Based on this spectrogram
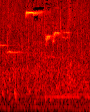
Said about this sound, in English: Near the church, the river seems quiet. Gentle, even. There's some stepping stones across the river.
